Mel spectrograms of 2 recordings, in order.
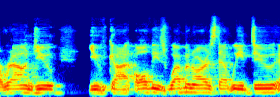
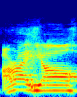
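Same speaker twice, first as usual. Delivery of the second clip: Texas accent slipping out, pitched a touch up; 8 semitones higher than usual. Wrapping up a webinar and addressing the audience: texas accent. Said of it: "That's my Texas accent coming out".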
